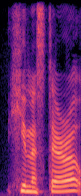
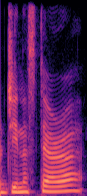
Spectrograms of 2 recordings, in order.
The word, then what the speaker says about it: Ginastera: Okay, so the Argentinian 2 are Ginastera or Ginastera, whatever you wish, and Piazzolla.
